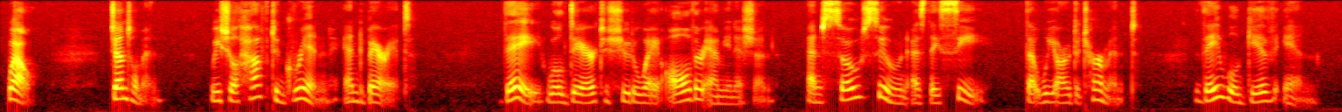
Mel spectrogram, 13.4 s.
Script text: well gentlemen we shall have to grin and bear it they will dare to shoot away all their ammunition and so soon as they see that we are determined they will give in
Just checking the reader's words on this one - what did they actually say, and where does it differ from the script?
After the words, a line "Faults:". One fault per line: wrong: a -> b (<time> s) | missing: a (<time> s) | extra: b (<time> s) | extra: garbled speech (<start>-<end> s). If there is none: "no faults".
well gentlemen we shall have to grin and bear it they will dare to shoot away all their ammunition and so soon as they see that we are determined they will give in
Faults:
no faults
